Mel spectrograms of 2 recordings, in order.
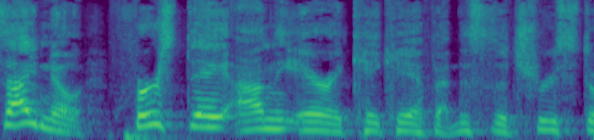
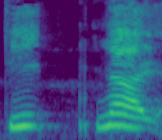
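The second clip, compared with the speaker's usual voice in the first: ordinary talk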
